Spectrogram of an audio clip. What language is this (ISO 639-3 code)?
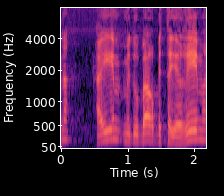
heb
